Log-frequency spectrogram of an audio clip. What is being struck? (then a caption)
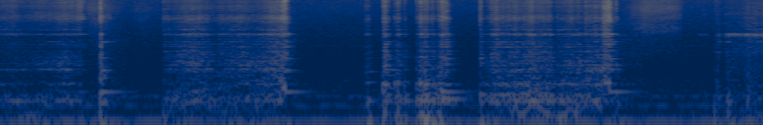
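Metal mesh microphone grille. Fingertips and nails of both hands rub and scratch the metal mesh grille of a black condenser microphone. The result is a close, rumbling, low-heavy rasp in uneven bursts, with a few sharper bumps standing out over the continuous scratching.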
